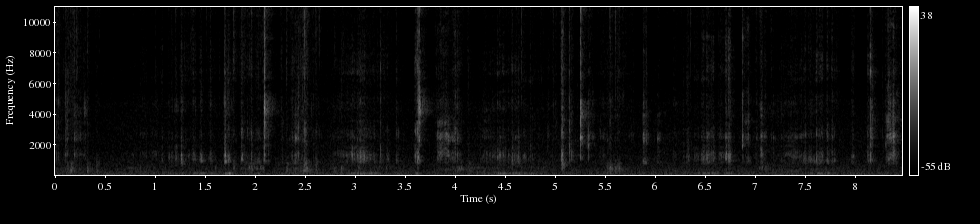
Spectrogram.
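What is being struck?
Bar of soap.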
